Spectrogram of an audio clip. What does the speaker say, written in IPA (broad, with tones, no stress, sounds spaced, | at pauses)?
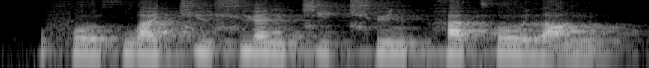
f o˨˦ ʊ̯ x w ä˨˦ t͡ɕ y˦ ɕ ɥ ɛ˥˨ n t͡ɕ i˥˨ t͡ɕʰ y˦ n pʰ ä˥˨ t̪ʰ o˥˨ ʊ̯ l ɑ˨˦ ŋ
